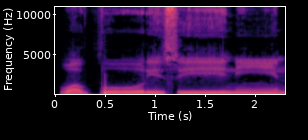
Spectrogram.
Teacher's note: Wabu mad tabi'i karena ada harkat dhammah po lalu berhadapan dengan waw sukun. Dibacanya 2 harokat.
